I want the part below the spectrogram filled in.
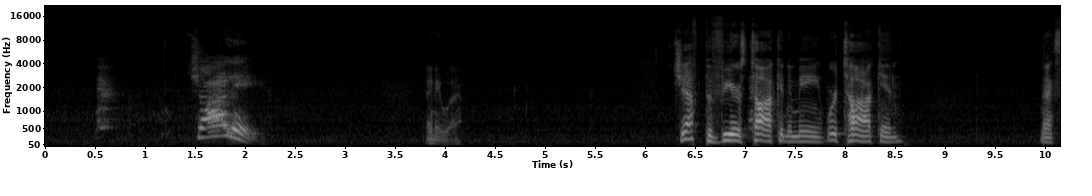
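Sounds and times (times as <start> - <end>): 
quiet hiss: 0.0 - 10.1
dog barking: 0.5 - 0.9
speech: 1.5 - 2.2, 3.8 - 4.3, 6.3 - 8.6, 10.0 - 10.1.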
